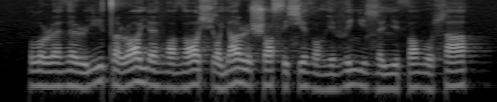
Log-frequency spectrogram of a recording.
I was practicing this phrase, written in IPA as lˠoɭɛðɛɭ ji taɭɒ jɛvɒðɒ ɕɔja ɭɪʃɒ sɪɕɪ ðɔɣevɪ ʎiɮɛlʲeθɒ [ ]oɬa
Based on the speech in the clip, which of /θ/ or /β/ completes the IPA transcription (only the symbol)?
β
